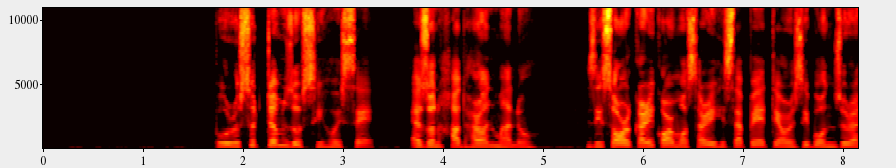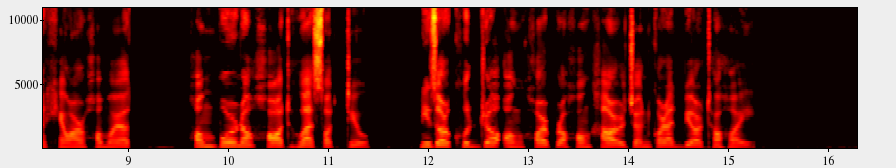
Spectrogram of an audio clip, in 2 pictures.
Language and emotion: Assamese, neutral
